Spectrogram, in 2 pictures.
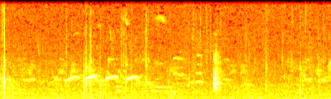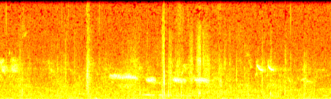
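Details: Several tui congregating and feeding on nectar in a suburban kowhai tree in summer: a varied run of sharp clicks, knocks and bright chirped and warbled notes, scattered irregularly across the recording.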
